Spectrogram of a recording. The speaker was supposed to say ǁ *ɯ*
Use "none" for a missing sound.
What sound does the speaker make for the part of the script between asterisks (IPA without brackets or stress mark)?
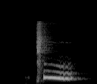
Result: u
